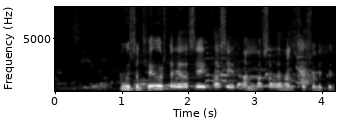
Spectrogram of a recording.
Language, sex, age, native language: Icelandic, female, 60-69, Icelandic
